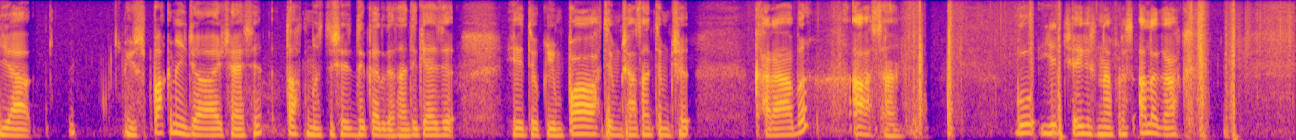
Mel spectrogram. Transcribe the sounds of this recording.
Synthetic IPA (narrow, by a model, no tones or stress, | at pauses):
jaː | juspɐknɐd͡ʒaːaːjt͡ʃʰaːsit̪ɐxt̪ʰmɐnst̪it͡ʃʰɐsʲd̪ikːɐt̪ɡɐt̪ʰaːnt̪ikʲaːzijet̪ikimpaːht̪imt͡ʃʰaːsaːnt̪imt͡ʃʰi | kʰɐɾaːbɨaːsaːn | ɡoːjet͡ʃʰiiɡisnɐpʰɾɐsɐlɐɡaːkʰ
